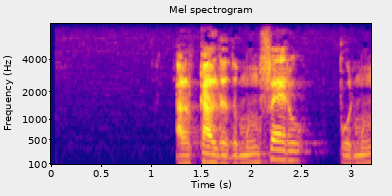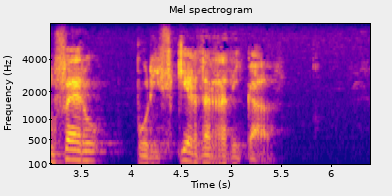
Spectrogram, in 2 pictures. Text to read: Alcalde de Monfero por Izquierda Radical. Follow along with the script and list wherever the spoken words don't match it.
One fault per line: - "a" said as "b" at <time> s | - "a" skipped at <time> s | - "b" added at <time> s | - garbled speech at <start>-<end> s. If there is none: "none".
- "Monfero por" added at 3.0 s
